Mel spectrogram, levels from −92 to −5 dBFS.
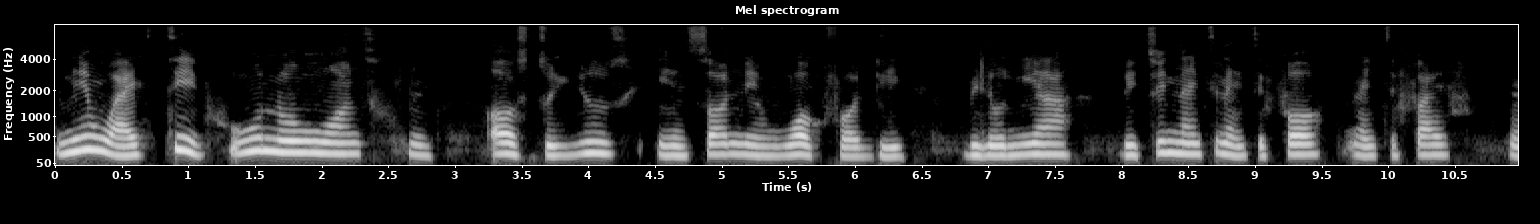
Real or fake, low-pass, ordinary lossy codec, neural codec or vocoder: fake; none; none; codec, 16 kHz, 2 kbps, FreqCodec, larger model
